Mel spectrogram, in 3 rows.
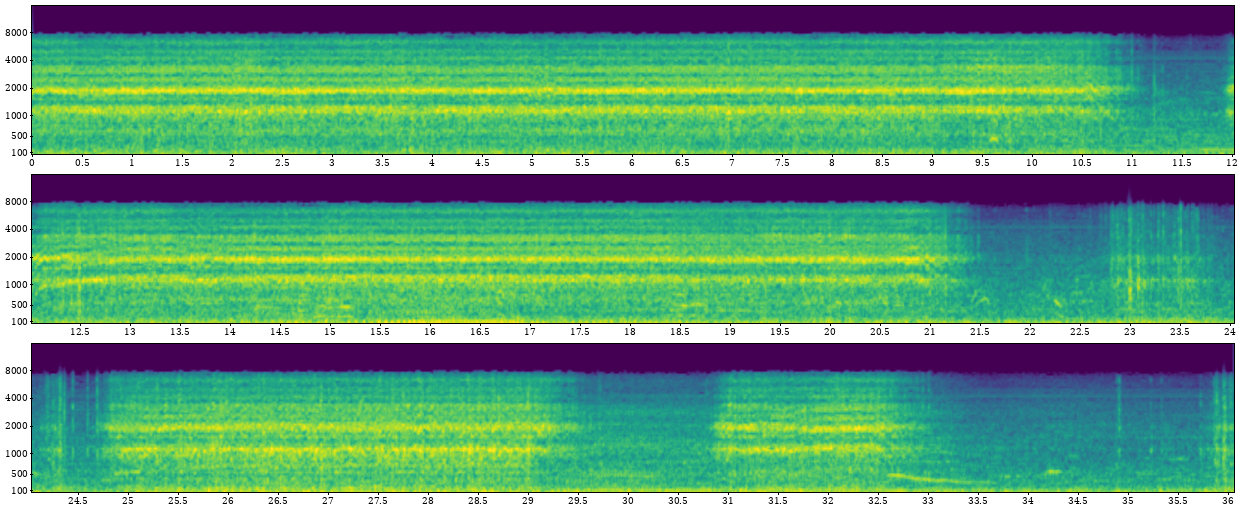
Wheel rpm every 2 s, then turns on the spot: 160, 160, 160, 160, 160, 60, 130, 160, 160, 160, 80, 10, 80, 160, 110, 70, 40, 0.
22-24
